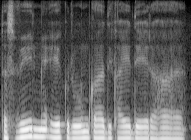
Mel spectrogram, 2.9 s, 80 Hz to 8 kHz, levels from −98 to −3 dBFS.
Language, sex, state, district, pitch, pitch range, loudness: Hindi, male, Jharkhand, Ranchi, 125 Hz, 120-135 Hz, -14 LUFS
